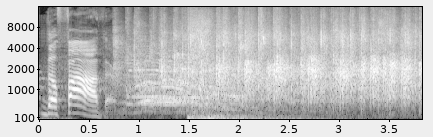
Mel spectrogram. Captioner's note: audience cheering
